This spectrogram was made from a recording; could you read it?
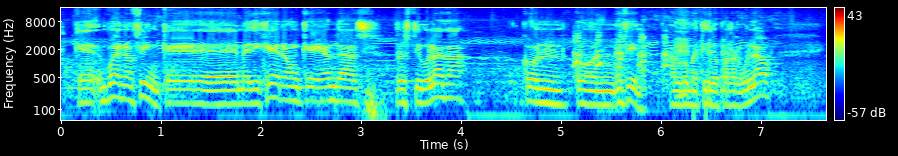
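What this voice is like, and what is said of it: Slipping put-on Mexican accent. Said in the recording (Spanish): “Se me está yendo el acento mexicano.”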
